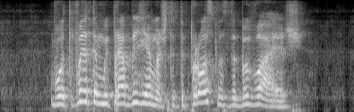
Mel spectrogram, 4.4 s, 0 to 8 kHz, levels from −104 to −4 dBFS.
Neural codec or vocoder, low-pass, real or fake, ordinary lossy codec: codec, 16 kHz, 4.8 kbps, FACodec; none; fake; none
